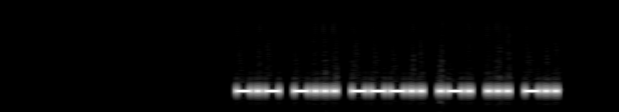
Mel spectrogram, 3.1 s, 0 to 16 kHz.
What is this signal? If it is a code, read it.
Morse code, heard as a keyed tone, about 52 wpm, 700 Hz. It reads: KB8RSD
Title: USA Call Signs - 3x Character Spacing - 50wpm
